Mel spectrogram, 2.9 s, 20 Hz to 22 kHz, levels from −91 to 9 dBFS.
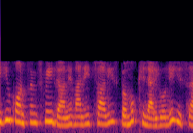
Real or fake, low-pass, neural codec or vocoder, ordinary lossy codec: fake; 7.2 kHz; codec, 16 kHz, 0.8 kbps, ZipCodec; AAC, 16 kbps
